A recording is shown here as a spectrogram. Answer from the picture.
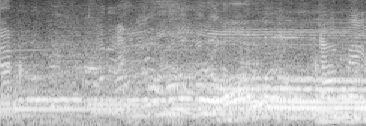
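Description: Instrumental intro of a live song playing through a PA speaker, sustained chords held steady, with close, loud crowd chatter over it.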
